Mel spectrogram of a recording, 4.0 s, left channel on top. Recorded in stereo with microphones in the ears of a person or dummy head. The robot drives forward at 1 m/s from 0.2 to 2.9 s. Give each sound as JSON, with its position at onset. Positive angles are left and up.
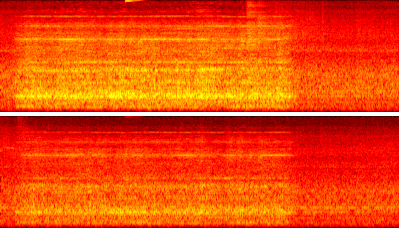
{"t": 1.2, "sound": "a camera shutter", "side_deg": 45}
